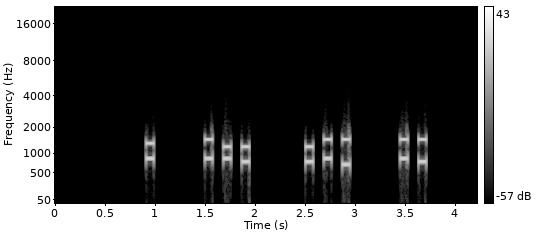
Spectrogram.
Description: DTMF, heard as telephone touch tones, dialled by machine, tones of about 80 ms. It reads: 8 974 493 96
